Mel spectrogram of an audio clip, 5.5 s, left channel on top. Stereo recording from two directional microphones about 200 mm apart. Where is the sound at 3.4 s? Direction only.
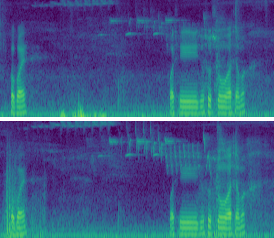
15° left (ahead or behind).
